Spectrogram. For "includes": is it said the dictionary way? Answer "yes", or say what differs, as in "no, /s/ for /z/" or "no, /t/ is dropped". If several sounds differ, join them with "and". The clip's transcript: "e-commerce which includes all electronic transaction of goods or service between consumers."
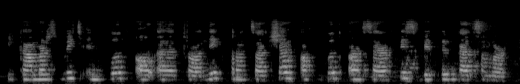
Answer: no, /z/ is dropped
